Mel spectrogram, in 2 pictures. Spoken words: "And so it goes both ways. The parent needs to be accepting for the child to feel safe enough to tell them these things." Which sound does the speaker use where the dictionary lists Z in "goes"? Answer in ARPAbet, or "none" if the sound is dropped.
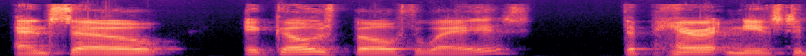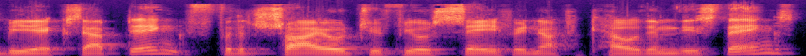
Z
